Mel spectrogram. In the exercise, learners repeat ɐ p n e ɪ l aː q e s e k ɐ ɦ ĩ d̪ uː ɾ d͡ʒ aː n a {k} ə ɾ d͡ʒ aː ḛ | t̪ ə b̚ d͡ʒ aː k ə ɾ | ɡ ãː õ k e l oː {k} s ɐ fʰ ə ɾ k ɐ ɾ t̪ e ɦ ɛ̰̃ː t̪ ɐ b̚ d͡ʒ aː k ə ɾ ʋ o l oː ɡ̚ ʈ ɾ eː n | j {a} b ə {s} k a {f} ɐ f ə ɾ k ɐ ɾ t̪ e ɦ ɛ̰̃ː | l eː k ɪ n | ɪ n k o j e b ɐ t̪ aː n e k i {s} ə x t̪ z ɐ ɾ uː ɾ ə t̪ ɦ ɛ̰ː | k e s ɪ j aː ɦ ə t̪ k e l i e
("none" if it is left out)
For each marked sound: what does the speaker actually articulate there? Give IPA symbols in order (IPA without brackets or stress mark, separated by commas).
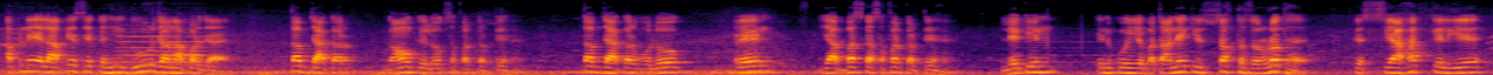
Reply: p, ɡ, a, s, s, s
